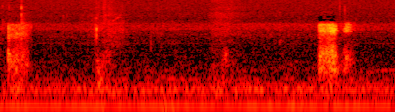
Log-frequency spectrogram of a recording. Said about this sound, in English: I'm sorry, you're cutting out. sorry. Uh, we can't hear you,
